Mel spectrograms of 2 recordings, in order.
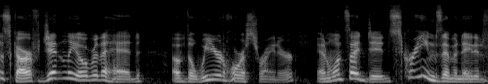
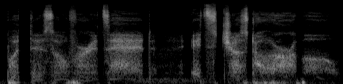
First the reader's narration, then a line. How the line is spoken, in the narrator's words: She whispered in my ear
